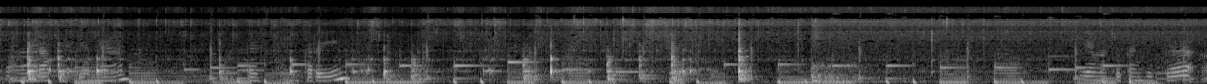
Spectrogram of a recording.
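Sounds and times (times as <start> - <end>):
shallots sizzling in hot oil: 0.0 - 12.0
wooden spatula scraping pan: 2.2 - 7.1.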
